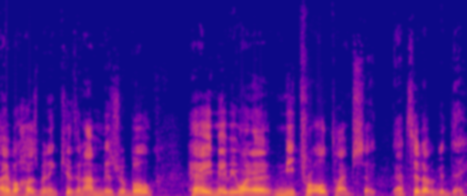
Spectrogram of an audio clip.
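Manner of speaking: normal talking voice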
